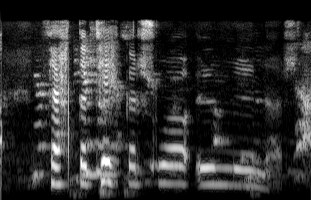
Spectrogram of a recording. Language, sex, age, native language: Icelandic, female, 9, Icelandic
